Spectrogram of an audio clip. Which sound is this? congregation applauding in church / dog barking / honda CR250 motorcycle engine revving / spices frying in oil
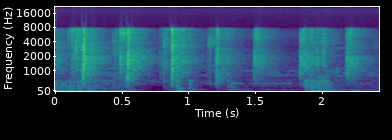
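congregation applauding in church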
